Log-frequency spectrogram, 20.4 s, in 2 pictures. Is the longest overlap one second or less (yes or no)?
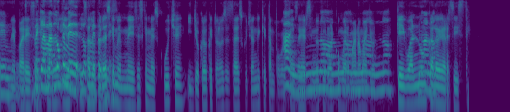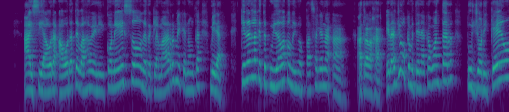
no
